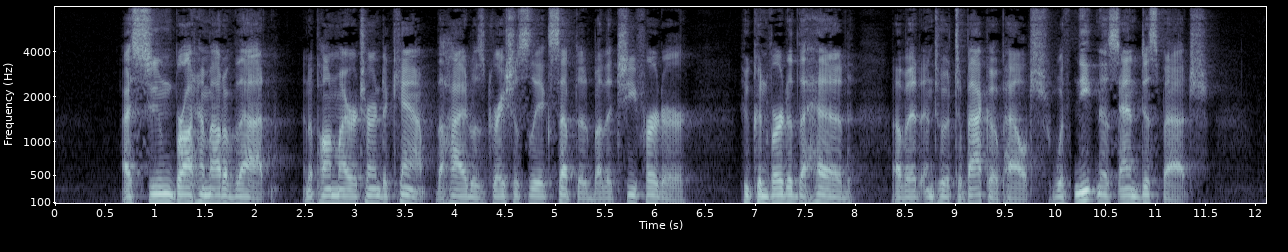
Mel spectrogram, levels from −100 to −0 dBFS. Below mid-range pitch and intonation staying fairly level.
Yes: very low, 95 Hz; narrow, 2.1 semitones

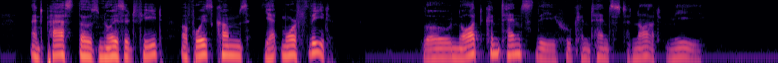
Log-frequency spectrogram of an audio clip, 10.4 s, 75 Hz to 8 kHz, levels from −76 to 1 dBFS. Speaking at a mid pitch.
No: low, 120 Hz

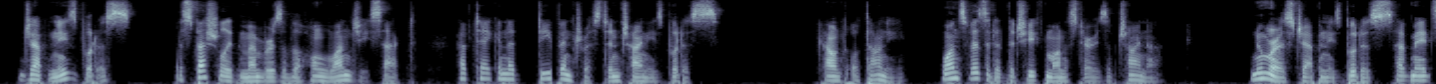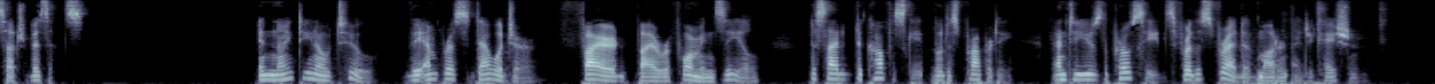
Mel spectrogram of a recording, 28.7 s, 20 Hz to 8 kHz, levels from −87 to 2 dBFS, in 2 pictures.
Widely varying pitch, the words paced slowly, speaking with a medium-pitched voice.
No: wide, 6.0 semitones; slow, 125 wpm; low, 110 Hz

